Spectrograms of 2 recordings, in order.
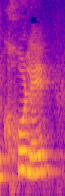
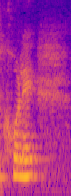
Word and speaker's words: Crosley: C'est une platine, pardon, de la marque Crowley. Ça s'écrit Crosley, mais je crois que ça se prononce Crowley.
